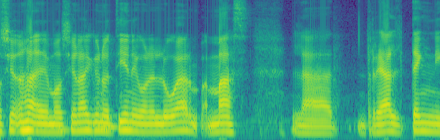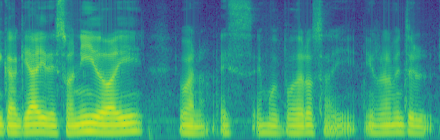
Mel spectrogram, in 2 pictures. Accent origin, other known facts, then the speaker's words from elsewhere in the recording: Pellegrini, Buenos Aires Province, Argentina; ese paisaje de llanura que yo tengo desde que nací, de donde vengo, allá Pellegrini, provincia de Buenos Aires.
